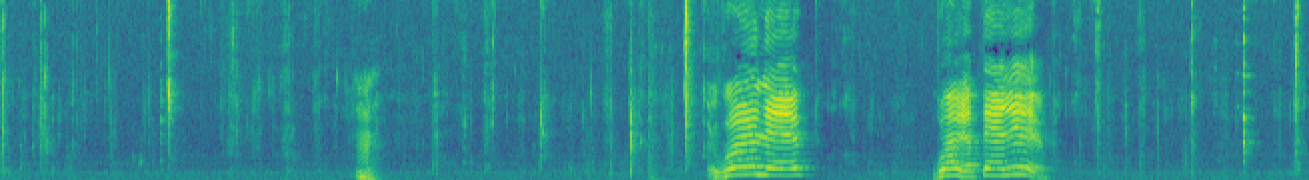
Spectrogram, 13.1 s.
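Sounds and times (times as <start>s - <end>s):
person chewing: 0.0s - 7.1s, 8.1s - 9.2s, 10.5s - 13.0s
person humming: 3.5s - 3.9s.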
